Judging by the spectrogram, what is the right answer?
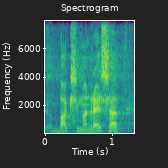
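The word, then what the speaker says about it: Baxi Manresa: one team front but let's make sure we know how to pronounce boximandresa and it is boxy Manresa finalists last year against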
